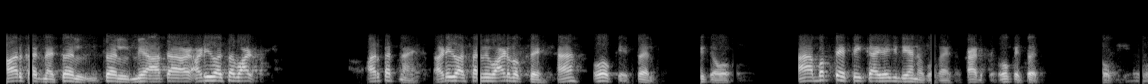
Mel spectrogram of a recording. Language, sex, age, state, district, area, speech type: Marathi, male, 45-60, Maharashtra, Sindhudurg, rural, conversation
